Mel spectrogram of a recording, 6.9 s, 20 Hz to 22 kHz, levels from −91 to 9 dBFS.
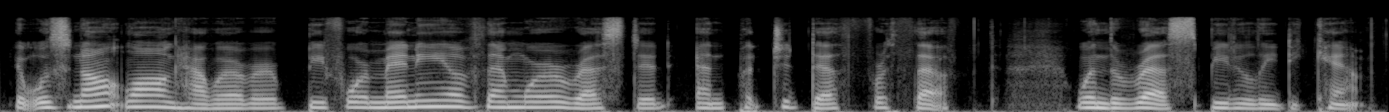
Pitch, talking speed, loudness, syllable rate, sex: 175 Hz, 190 wpm, -18 LUFS, 5.7 syllables/s, female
